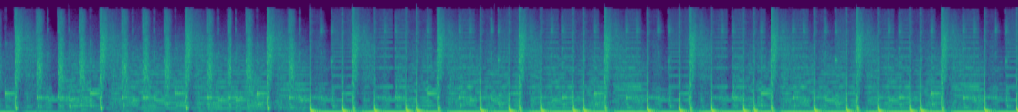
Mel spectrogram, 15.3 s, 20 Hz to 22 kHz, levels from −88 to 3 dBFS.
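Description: Audio missing between chunks at 7.41 s and 11.36 s: the sound abruptly skips forward by about 50 ms, likely lost while a 4.0 s recording chunk closed and the next opened.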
